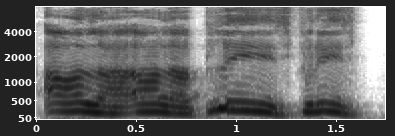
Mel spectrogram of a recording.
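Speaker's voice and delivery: high-pitched imitation of frantic begging; mock screaming plea. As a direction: act out a desperate man screaming for money. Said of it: "just screaming about Allah".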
